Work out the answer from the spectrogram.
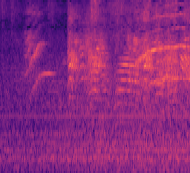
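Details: Captive Zebra Finches in a home breeding aviary give short, high chirps and a rising, slurred note, several overlapping in quick succession over a steady indoor hum.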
